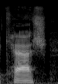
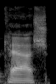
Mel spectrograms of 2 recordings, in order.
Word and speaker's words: cache: to be talking about how to clear the cache in firefox for windows or mac os typically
